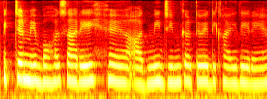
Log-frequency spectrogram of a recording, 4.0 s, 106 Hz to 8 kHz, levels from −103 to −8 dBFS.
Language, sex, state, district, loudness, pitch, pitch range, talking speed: Hindi, female, Chhattisgarh, Raipur, -17 LUFS, 225 Hz, 220-235 Hz, 180 wpm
